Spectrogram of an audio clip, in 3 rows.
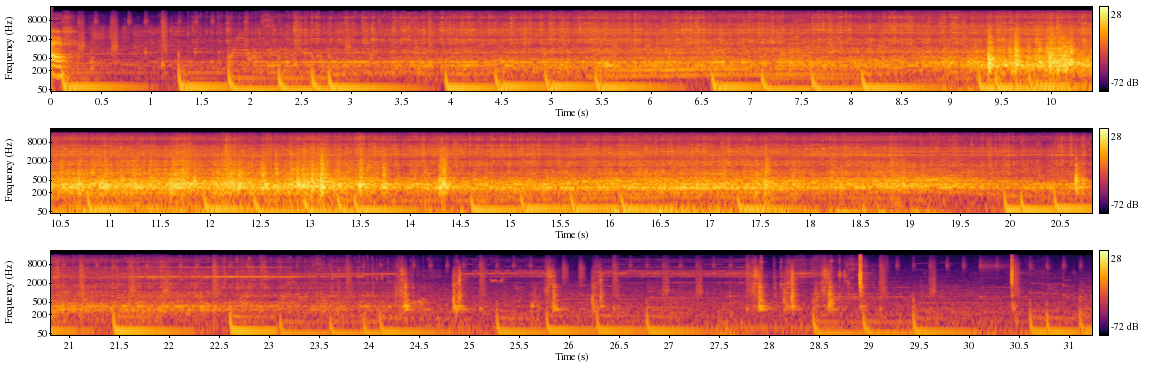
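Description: Razor Crazy Cart's electric drive motor running as the cart drives on 36 V through an overvolt controller, with the wheels on pavement. The sound builds, is loudest in the middle, and fades away about twenty seconds in.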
